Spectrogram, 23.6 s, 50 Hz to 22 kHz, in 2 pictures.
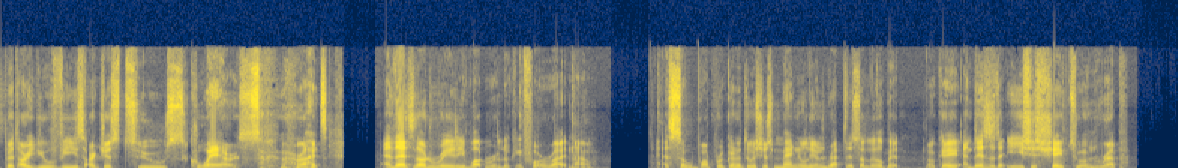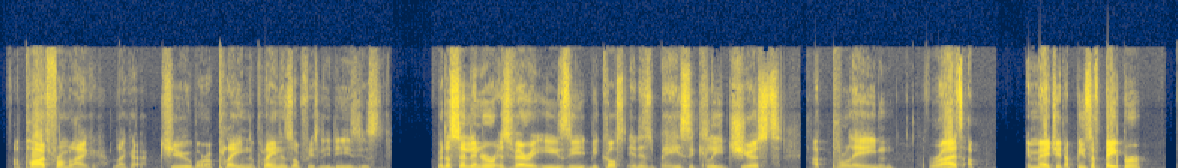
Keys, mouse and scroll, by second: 5.2 Tab, 6.0 Tab, 6.7 Tab, 9.9 middle click, 11.0 shift+middle click, 11.5 middle click, 15.6 middle click.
